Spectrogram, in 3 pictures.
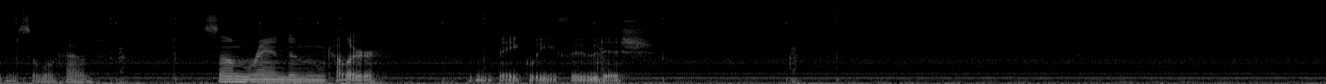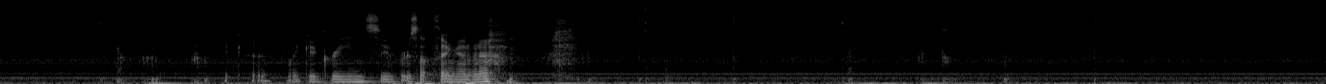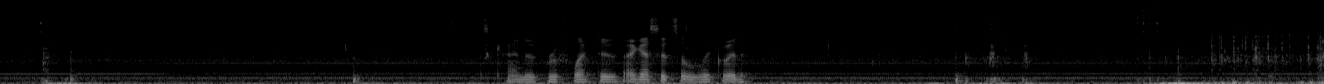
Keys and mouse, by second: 0.2 drag, 24.2-26.9 drag, 27.2-30.1 middle drag, 33.3-36.1 middle drag, 38.0-39.7 drag.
